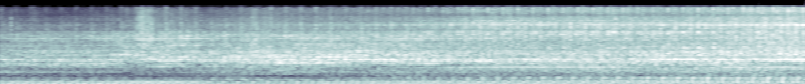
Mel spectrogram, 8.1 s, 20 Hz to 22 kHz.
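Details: 6.7 Cummins diesel after new head gasket, ARP studs, reused exhaust manifold gaskets, valve lash .010 intake .020–.022 exhaust: steady tick about three a second at idle; valve lash or exhaust leak suspected.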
